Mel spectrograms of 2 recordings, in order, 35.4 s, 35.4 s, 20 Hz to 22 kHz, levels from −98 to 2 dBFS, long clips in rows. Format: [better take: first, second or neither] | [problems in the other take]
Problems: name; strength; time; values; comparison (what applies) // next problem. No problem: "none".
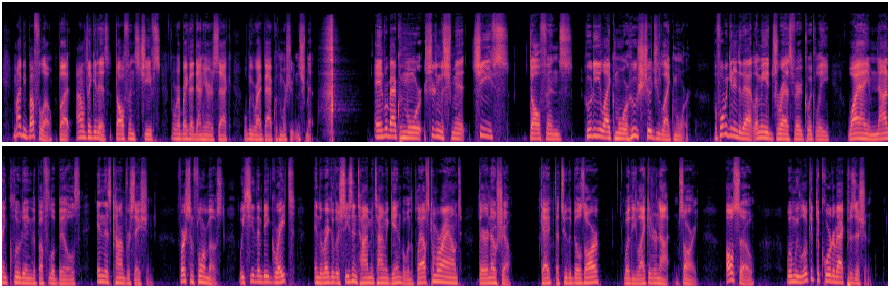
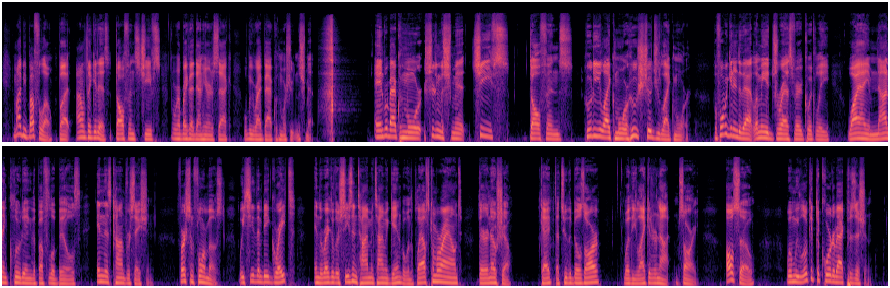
neither | none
